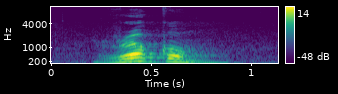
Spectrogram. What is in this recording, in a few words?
crab, Mokilese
